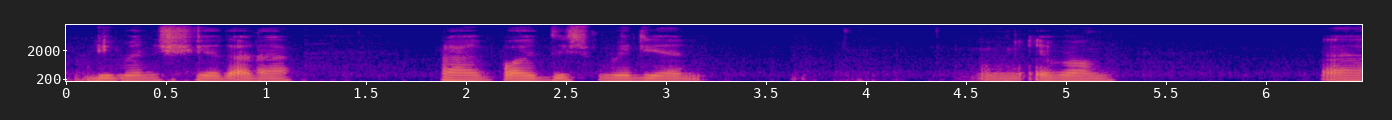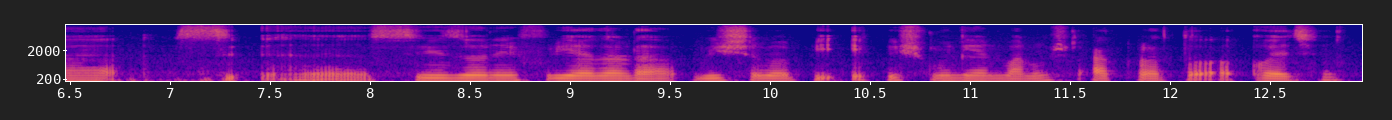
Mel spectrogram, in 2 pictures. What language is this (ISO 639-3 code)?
ben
